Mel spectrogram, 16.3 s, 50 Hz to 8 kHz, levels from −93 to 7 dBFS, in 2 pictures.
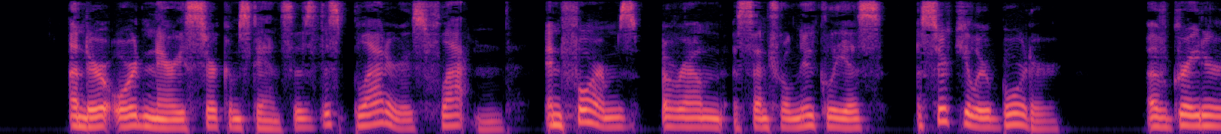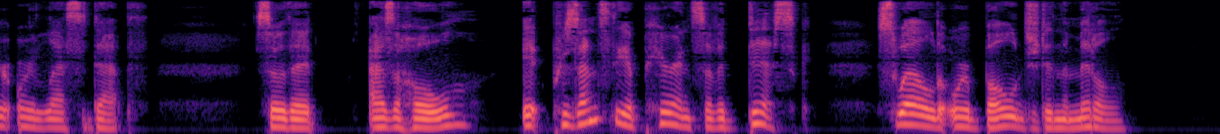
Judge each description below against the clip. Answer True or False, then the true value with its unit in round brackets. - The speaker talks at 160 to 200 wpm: False (150 wpm)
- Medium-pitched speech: True (155 Hz)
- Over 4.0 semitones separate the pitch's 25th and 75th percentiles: False (3.7 semitones)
